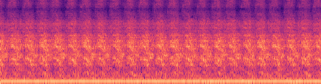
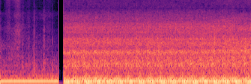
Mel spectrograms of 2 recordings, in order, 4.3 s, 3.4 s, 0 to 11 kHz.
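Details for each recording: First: 1949 Chevy COE pickup with 12-valve Cummins turbo diesel, no preheater, sitting months in snow at about minus five degrees: steady fast cranking about 2.5 pulses per second with faint catches and soot; won't start yet, cold suspected. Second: 12-valve Cummins diesel, automatic, in a 1949 Chevy cab-over truck, started after a couple of hours warming in a heated shop (the battery had failed on the cold attempt): the engine catches and settles into an even, deep, healthy diesel idle.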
